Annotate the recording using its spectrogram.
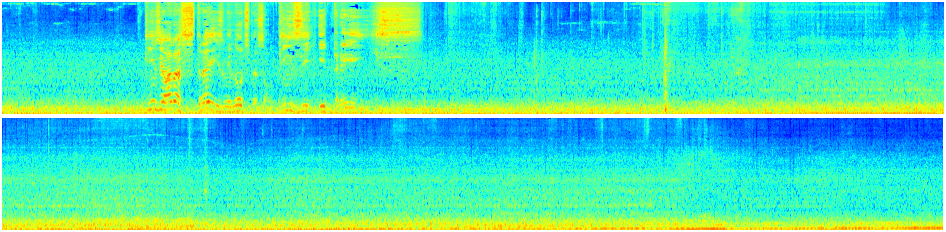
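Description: A truck engine rumbles steadily while driving along a road.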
